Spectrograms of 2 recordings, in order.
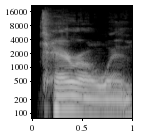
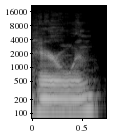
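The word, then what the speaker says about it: Terrowin: do you spell that terroin not heroin it's uh t-e-r-r-o-w-i-n in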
